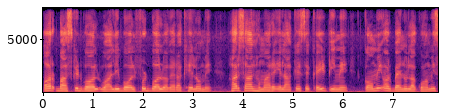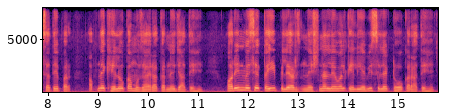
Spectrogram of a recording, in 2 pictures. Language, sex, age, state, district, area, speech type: Urdu, male, 60+, Maharashtra, Nashik, rural, spontaneous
